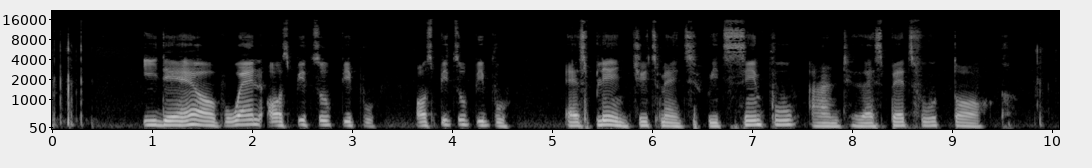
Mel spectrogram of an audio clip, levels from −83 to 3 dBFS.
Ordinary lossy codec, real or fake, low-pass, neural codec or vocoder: MP3, 64 kbps; real; 19.8 kHz; none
